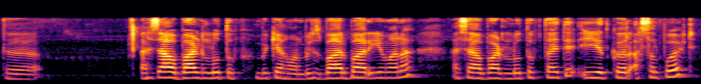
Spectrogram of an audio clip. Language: Kashmiri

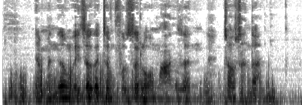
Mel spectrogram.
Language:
Chinese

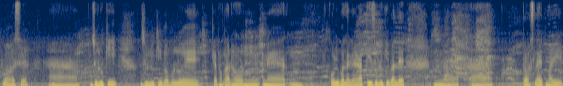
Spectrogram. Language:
Assamese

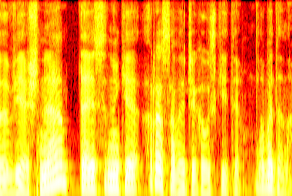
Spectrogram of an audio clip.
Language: Lithuanian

